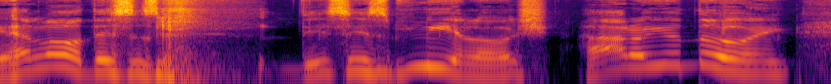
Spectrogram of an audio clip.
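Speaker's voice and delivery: very high, cheesy, horrible fake Russian accent. Retelling phone calls with a brother, horrible Russian accent. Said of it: "we would talk in horrible Russian accents".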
